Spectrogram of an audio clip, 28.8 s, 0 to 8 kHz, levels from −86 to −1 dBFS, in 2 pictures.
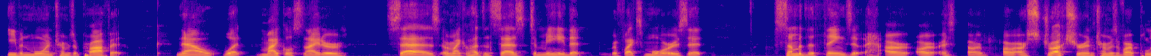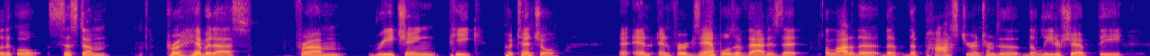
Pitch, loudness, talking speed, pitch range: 110 Hz, -26 LUFS, 145 wpm, 95-125 Hz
